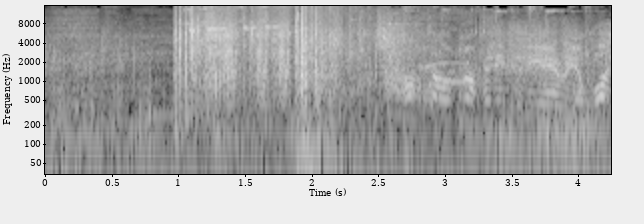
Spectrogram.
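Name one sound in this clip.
A rapid burst of gunfire rings out.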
